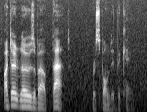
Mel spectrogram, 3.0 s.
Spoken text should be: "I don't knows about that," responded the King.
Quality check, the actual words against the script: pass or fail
pass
